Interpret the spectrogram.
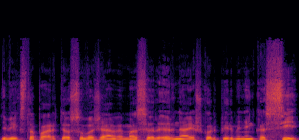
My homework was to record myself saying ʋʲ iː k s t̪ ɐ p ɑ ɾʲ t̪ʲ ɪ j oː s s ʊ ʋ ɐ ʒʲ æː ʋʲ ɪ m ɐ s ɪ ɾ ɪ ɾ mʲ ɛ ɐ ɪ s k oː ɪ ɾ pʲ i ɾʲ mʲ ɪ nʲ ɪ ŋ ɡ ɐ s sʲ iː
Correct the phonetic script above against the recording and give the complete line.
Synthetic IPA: ʋʲ iː k s t̪ ɐ p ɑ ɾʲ t̪ʲ ɪ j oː s s ʊ ʋ ɐ ʒʲ æː ʋʲ ɪ m ɐ s ɪ ɾ ɪ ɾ nʲ ɛ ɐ ɪ ʃ k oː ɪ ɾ pʲ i ɾʲ mʲ ɪ nʲ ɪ ŋ k ɐ s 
